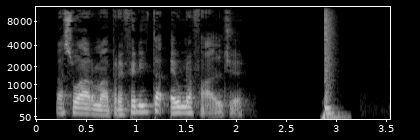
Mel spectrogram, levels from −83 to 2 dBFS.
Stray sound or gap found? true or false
true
